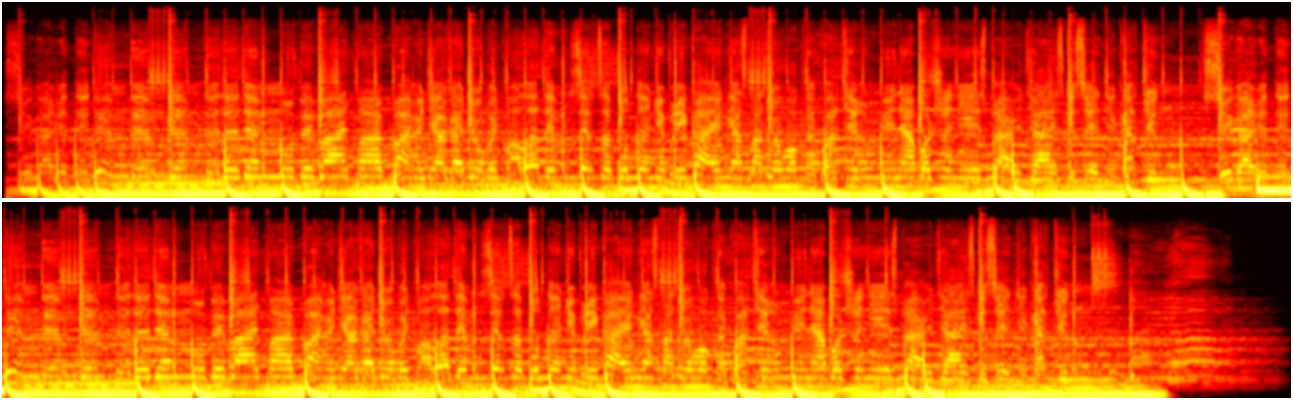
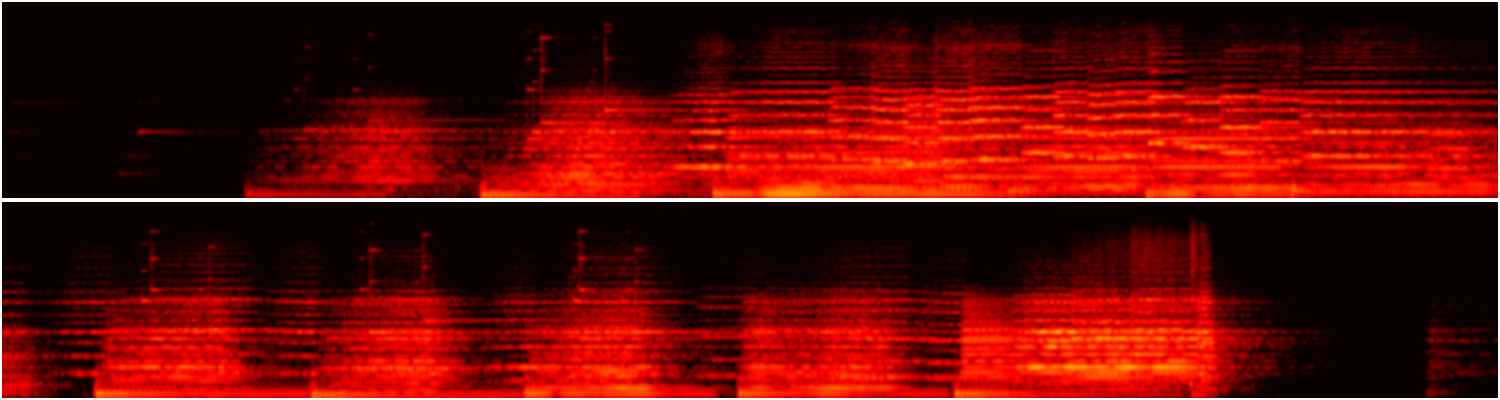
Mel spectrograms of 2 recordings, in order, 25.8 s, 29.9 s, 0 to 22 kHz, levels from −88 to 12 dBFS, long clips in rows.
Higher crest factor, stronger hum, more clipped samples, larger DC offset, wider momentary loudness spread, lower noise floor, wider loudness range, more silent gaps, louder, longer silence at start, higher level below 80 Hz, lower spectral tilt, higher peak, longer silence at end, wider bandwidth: second, 8 dB vs 20 dB; neither; neither; neither; second, 4 LU vs 20 LU; second, -45 dBFS vs under -90 dBFS; second, 2 LU vs 12 LU; neither; first, -10 LUFS vs -33 LUFS; second, 0.05 s vs 2.45 s; first, -10 dBFS vs -46 dBFS; first, -5.5 dB/octave vs -4 dB/octave; first, 0 dBFS vs -16 dBFS; second, 0.7 s vs 2.5 s; about the same, 17 kHz vs 16 kHz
